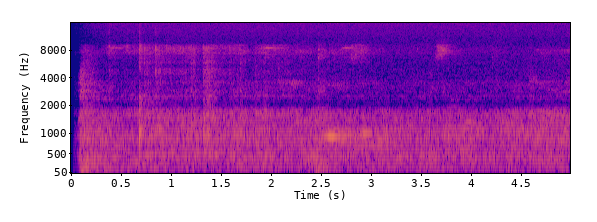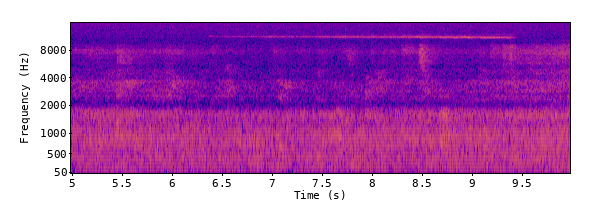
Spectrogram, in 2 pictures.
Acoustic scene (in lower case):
residential area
